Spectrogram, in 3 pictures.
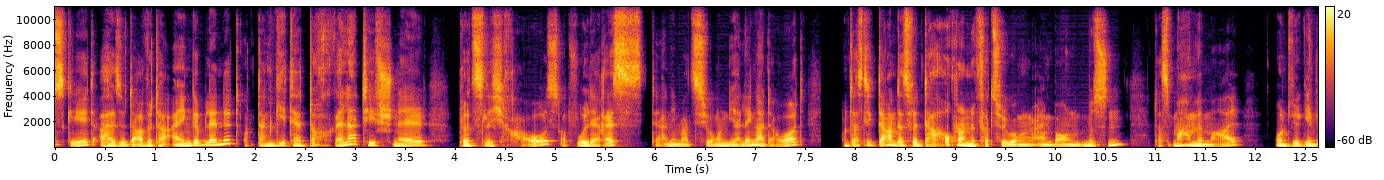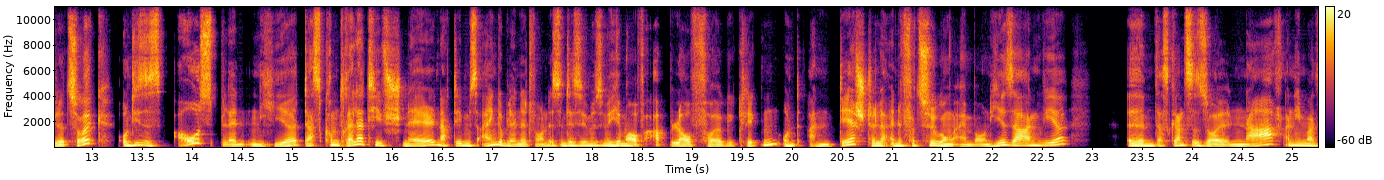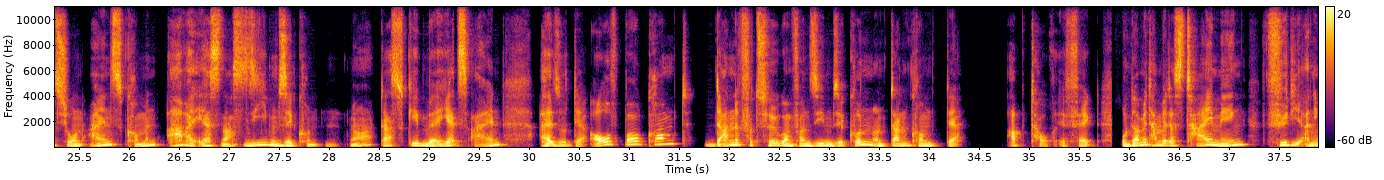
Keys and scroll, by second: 12.4 super+Tab, 12.7 super+Tab.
